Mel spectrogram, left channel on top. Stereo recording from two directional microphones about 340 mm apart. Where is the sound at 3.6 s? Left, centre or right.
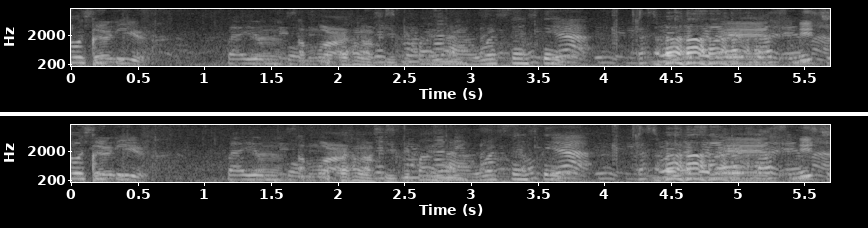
Centre.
